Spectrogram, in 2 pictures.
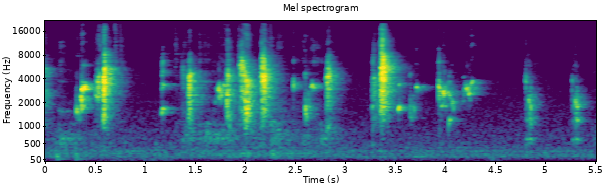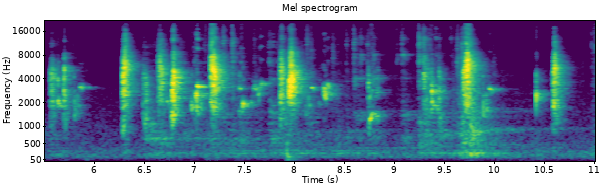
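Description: A budgerigar chatters in fast, high, scratchy bursts of mimicked speech with short pauses, then gives a clicking imitation of a camera shutter.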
